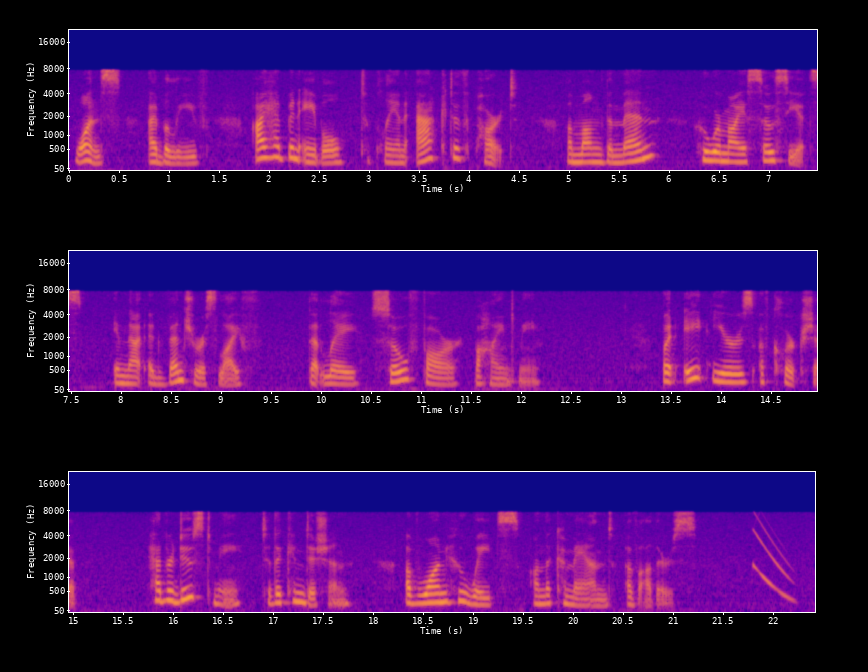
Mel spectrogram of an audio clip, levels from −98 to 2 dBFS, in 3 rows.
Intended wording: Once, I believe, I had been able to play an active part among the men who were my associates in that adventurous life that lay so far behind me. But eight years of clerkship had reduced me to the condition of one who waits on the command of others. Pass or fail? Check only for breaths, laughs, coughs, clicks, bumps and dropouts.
fail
